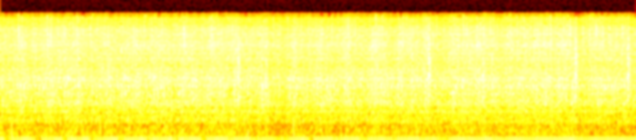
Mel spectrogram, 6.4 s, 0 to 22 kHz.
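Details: Renault R19 16V phase 1 F7P engine at idle with the alternator belt removed. A busy hiss and chatter with faint irregular ticks comes from the cambelt area; the strange noise is unidentified.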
